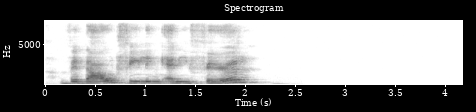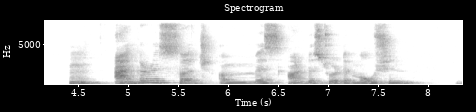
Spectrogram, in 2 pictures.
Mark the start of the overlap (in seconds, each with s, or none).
none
